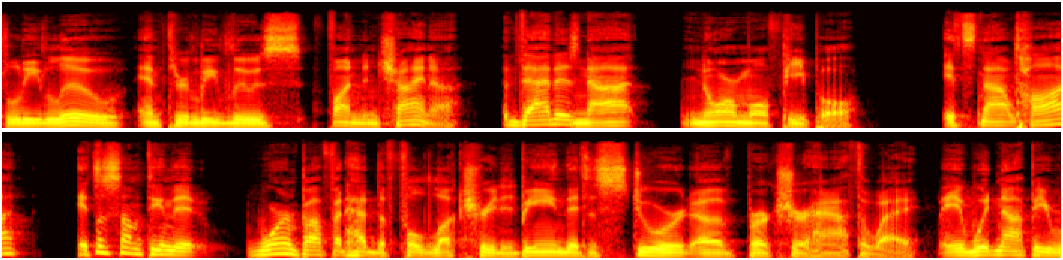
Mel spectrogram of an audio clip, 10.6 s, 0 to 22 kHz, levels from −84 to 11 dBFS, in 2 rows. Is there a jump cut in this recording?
yes; 7 cuts; at 2.8 s, 3.9 s, 5.0 s, 5.7 s, 7.0 s, 7.8 s, 8.2 s

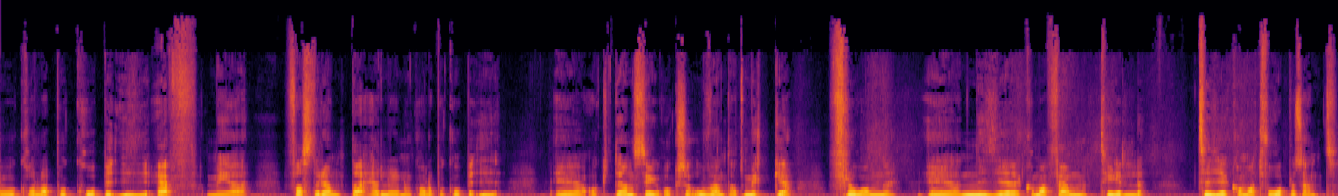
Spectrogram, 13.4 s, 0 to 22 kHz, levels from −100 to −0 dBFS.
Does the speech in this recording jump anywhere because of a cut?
yes; 1 cut; at 2.1 s

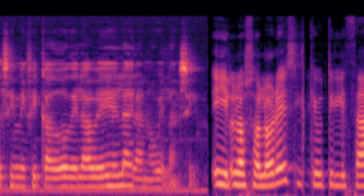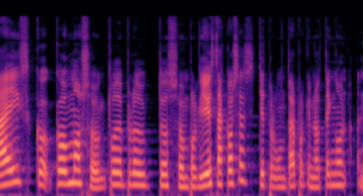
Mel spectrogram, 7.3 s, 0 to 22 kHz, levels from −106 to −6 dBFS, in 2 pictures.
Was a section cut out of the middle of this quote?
yes; 5 cuts; at 1.3 s, 2.3 s, 3.1 s, 4.7 s, 6.3 s

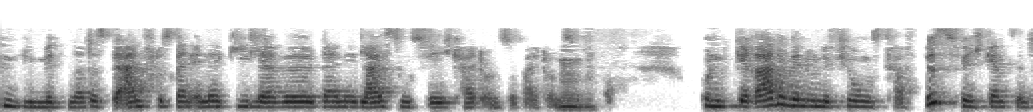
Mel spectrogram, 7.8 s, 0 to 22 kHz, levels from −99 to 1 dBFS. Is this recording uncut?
no; 1 cut; at 2.4 s

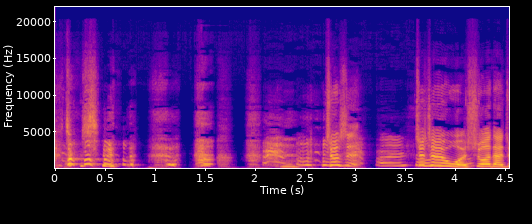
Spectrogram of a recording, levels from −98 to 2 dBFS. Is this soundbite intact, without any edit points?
yes; 0 cuts

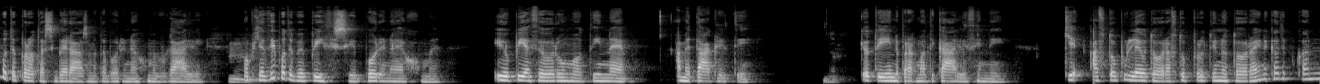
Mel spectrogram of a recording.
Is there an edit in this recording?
no; 0 cuts

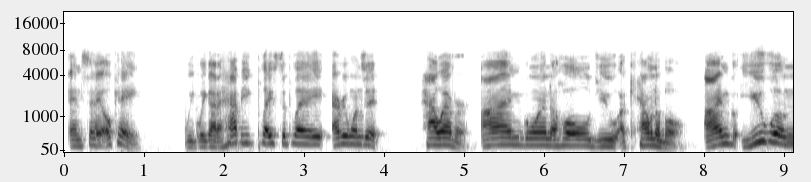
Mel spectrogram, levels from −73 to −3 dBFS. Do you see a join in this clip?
yes; 4 cuts; at 1.6 s, 3.7 s, 5.1 s, 7.9 s

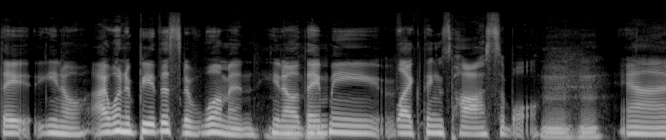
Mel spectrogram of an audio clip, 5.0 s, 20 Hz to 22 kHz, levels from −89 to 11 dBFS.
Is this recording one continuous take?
no; 4 cuts; at 1.4 s, 2.4 s, 3.0 s, 3.3 s

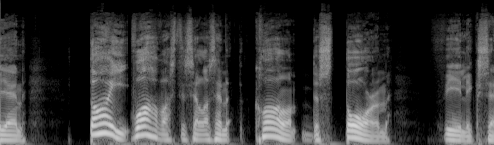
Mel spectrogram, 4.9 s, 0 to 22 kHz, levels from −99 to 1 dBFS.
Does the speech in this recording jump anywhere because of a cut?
yes; 2 cuts; at 1.3 s, 3.1 s

